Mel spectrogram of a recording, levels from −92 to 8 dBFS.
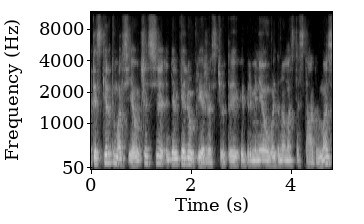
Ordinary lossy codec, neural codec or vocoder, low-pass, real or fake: AAC, 64 kbps; none; 10.8 kHz; real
